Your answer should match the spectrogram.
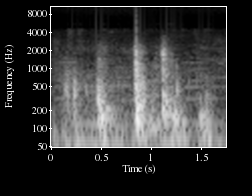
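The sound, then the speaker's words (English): A short run of wooden bumps and scrapes, with one sharp knock in the middle, as a chair is knocked and clatters in a darkened living room. “Oh, that chair.”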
